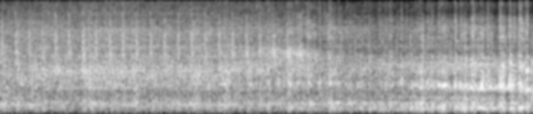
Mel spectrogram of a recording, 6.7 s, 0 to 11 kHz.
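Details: Fast light ticking of about three per second over a lumpy idle from a turbo LS1 V8 in a Datsun 260Z (S30), after a head gasket repair; owner suspects a bad lifter or piston slap.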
